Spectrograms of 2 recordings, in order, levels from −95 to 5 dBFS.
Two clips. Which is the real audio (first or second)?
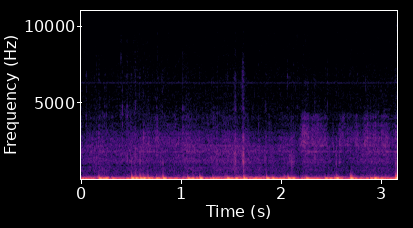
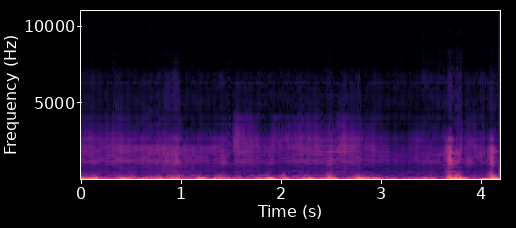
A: first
